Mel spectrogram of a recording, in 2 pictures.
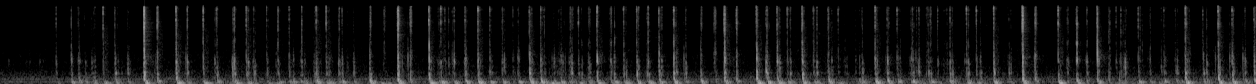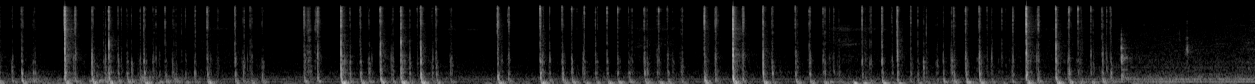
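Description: Fast, irregular typing on a keyboard: a dense run of key clicks with a couple of brief pauses partway through.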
